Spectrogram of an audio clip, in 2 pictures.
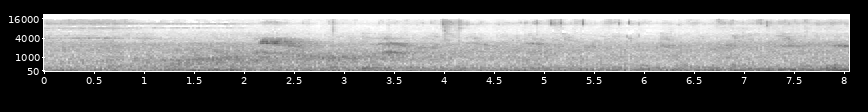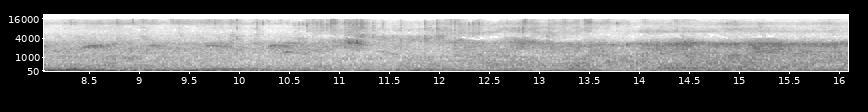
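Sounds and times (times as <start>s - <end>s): street traffic rumble: 0.0s - 16.0s
rushing hiss of traffic: 7.2s - 16.0s.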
